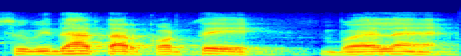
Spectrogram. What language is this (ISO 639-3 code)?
ori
